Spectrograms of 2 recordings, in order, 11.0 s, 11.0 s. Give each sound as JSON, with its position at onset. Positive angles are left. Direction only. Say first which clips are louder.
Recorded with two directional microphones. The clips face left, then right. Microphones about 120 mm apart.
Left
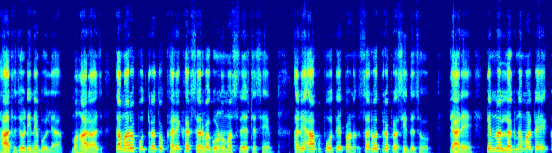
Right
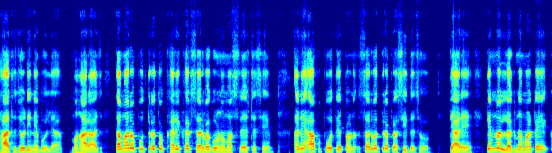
{"t": 0.0, "sound": "a man's voice", "louder": "right 2 dB", "side_deg": -15}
